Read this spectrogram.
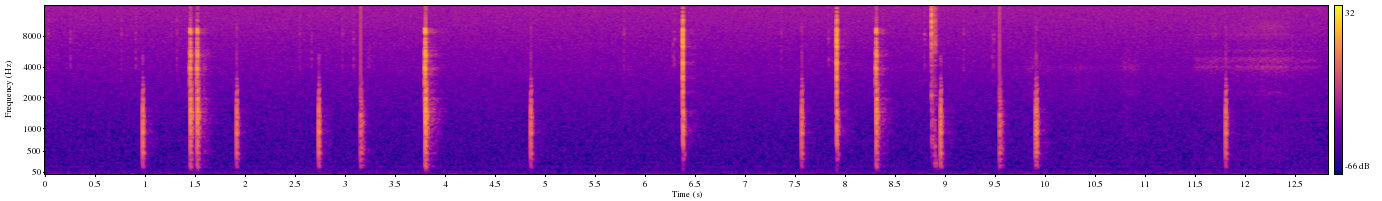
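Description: Chess pieces click sharply into place, one move after another.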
